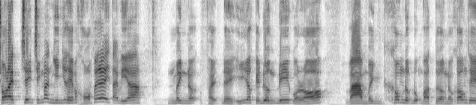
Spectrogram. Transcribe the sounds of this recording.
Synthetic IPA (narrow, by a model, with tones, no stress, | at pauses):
t͡ɕɔ˧ɗa˨˧jt͡ɕi˨˦t͡ɕï˨˦ŋ̟laː˨˩ɲi˨˩nɲɨ˧t̪ʰe˨˦maː˨˩xɔ˨˦fe˦˥t̚ʔə˨˧˦jt̪a̰ː˧˨jvi˨˩ʔaː˧˩ | mï˨˩ŋ̟nɔ˨˦faː˧˩jɗe˧˩ʔi˨˦ɗɨ˨˩əkːaː˨˦jɗɨ˨˩əŋɗi˧ku˧˩ənɔ˨˦ | vaː˨˩mï˨˩ŋ̟xə˧wŋ͡mɗɨ˨˩ək̚ɗʊ̰˧˨ŋ͡mvaː˨˩wt̪ɨ˨˩əŋne˨˦wxə˧wŋ͡mt̪ʰi˨˩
